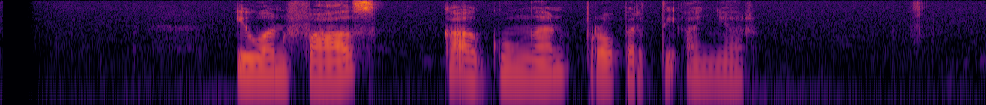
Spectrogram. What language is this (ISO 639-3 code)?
sun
